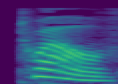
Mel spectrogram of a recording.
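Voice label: "twelve", American English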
